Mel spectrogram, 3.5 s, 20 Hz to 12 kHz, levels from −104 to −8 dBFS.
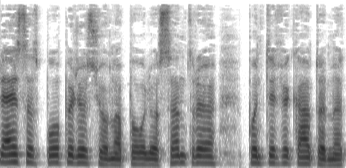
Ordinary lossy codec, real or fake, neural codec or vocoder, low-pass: MP3, 48 kbps; real; none; 10.8 kHz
